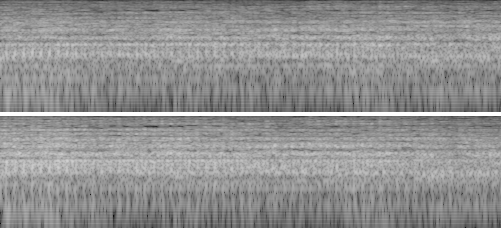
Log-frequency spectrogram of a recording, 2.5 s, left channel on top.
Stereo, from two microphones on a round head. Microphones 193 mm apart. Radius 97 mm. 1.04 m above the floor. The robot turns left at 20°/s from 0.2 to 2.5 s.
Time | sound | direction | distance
0.0 | an engine running | 120° right | 1.0 m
